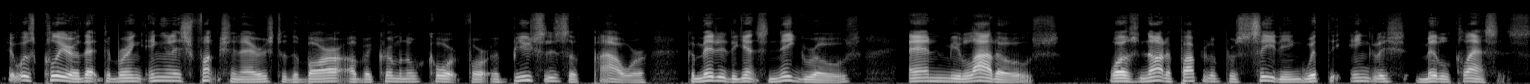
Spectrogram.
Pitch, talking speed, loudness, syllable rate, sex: 135 Hz, 135 wpm, -20 LUFS, 4.2 syllables/s, male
